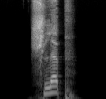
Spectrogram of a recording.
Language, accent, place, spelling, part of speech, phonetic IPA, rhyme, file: German, Germany, Berlin, schlepp, verb, [ʃlɛp], -ɛp, De-schlepp.ogg
- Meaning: singular imperative of schleppen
